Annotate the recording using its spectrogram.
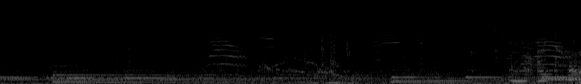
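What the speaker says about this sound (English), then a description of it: "The the kitten just hanging out under there." A kitten in Minecraft gives several thin, rising and falling meows, scattered over a few seconds above steady, sustained background tones that run underneath.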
